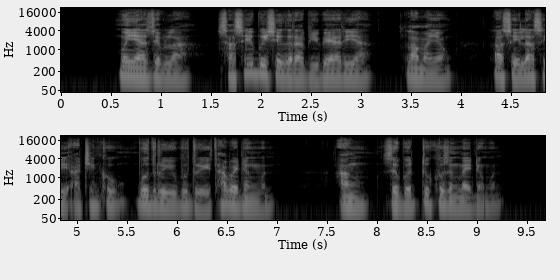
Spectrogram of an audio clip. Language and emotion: Bodo, sad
